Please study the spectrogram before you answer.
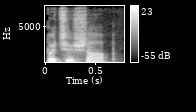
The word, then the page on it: bunny rabbit: British English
